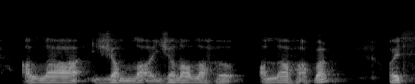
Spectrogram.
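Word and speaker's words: الله جل جلاله: That is the name of Allah, which says it's pronounced Allah Jalla Jalalahu Allahu Akbar, or it says Allah Jalla Jalalahu.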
